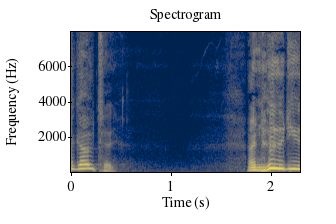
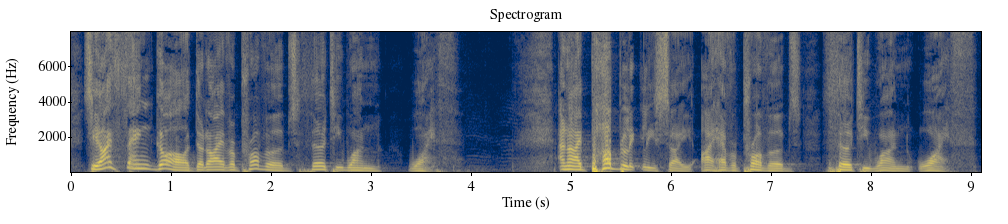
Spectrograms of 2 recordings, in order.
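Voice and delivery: ordinary talk

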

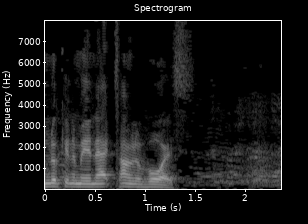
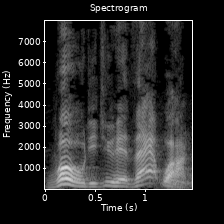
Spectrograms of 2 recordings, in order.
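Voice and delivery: much louder gleeful exclaim; delighted whoa; 12 dB louder than usual. Real, not acted. Pastor crows to the church over his joke, delighted.

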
